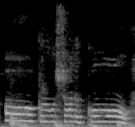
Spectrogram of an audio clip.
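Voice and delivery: high, drawn-out mock yell; mock scream, stretched and high-pitched; imitated screaming. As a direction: call it out high and slow, imitating jeering kids. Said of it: "they started screaming".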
